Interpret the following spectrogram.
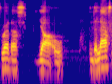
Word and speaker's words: Yao: His name is pronounced Yao, but to write in another way is to spell it as Y-A-O-H, still read Yao.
